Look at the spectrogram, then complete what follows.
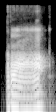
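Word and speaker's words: ر: Punggung lidah menempel pada dua gigi seri bagian atas. Nah, bisa kita lihat langsung ke gambarnya. Ro ro ya. R itu yang bekerja adalah lidah dan itu bergetar aja.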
